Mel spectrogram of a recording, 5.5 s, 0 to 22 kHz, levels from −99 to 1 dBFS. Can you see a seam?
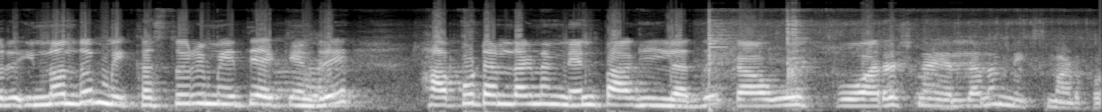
yes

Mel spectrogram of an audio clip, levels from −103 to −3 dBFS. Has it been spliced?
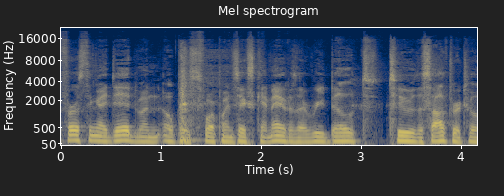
no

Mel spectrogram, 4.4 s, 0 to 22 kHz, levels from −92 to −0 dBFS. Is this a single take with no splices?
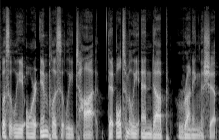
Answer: no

